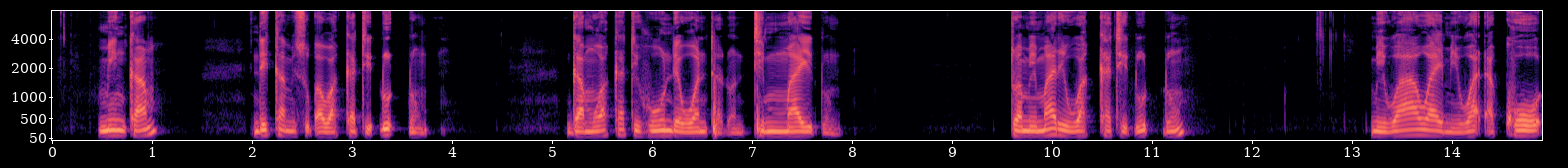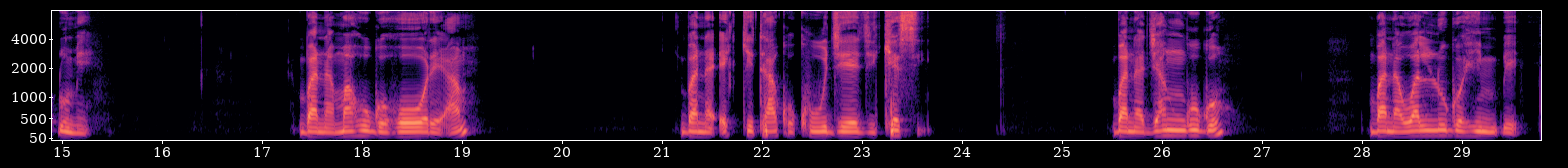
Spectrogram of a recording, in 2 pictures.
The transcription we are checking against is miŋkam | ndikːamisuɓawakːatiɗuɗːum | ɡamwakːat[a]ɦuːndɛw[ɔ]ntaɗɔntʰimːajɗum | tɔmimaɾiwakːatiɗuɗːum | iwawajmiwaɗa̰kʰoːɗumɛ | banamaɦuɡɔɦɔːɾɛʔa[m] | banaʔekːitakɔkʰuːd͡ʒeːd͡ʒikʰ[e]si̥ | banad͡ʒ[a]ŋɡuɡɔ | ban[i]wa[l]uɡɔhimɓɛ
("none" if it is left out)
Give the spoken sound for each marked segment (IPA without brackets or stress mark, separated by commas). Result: i, ɔ, m, e, a, a, lː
